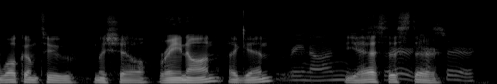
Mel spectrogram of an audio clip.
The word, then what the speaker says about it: Reynon: It's Reynon. not Rage-non, okay?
